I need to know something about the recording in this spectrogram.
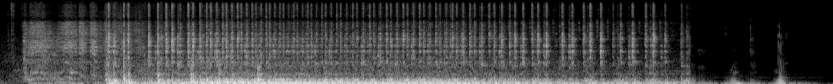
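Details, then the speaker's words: Chevelle V8 that sat for years, with fresh fuel and plugs over old gas in the tank, a borrowed battery and water coolant. It catches, runs rough and uneven for a few seconds, then sags and dies. Old gas is suspected. Starts then stumbles and stalls. "Started and then it stumbled. Come on. Yeah, we're getting close."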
